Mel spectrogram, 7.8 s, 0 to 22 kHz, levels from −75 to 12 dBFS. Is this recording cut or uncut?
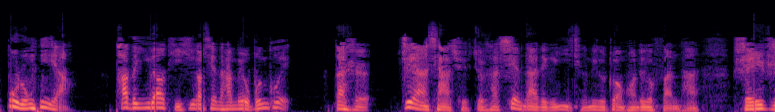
uncut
